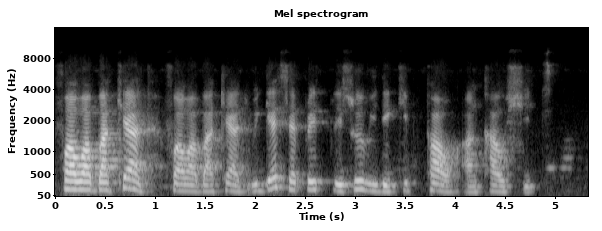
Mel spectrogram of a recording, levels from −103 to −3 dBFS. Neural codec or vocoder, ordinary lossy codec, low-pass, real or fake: none; Opus, 16 kbps; 7.2 kHz; real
